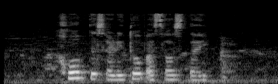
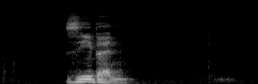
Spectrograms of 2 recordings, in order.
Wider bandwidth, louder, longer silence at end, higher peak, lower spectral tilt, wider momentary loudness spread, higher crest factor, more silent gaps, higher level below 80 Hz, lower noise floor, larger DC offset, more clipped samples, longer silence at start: about the same, 11.5 kHz vs 11.5 kHz; first, -18 LUFS vs -25 LUFS; second, 0.45 s vs 1.3 s; first, 0 dBFS vs -12 dBFS; about the same, -4.5 dB/octave vs -5 dB/octave; about the same, 18 LU vs 19 LU; about the same, 20 dB vs 18 dB; neither; first, -52 dBFS vs -60 dBFS; second, -42 dBFS vs -72 dBFS; neither; neither; second, 0.45 s vs 0.65 s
